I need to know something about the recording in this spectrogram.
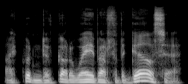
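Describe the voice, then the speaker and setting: A man's voice: deep voice, expressive, quick pace, a little mellow, slightly rough, dry recording, studio quality. A man voicing a modest, eager young Englishman in an audiobook, frank and respectful in his manner. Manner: deferential, frank. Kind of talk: audiobook character dialogue.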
